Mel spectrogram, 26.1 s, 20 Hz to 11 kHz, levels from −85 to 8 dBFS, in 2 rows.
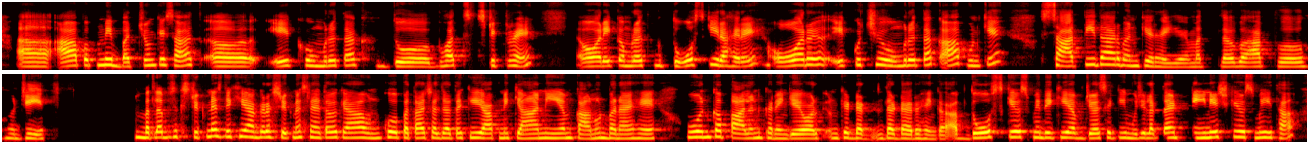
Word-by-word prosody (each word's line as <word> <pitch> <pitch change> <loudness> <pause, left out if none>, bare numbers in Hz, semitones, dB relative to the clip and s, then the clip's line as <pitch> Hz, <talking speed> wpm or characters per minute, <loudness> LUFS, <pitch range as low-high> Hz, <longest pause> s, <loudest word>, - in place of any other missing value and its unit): अ, - - -2
आप 210 +4 +1
अपने 270 +1 +3
बच्चों 205 +7 -3
के 285 +1 0
साथ 255 0 0
अ, 210 -7 +2 0.2
एक 445 - -1
उम्र 240 0 +1
तक 265 +1 -1 0.2
द 215 0 +1 0.3
बहुत 240 +1 -2
स्ट्रिक्ट 245 0 -7
रहें 240 -1 +1 0.6
और 220 +1 +4
एक 230 +1 0
उम्र 235 0 +1 0.2
दोस्त 250 +3 -1
की 295 -2 +2
रह 230 -3 +1
रहें 240 +10 0 0.2
और 260 +5 +3
एक 285 -4 0
कुछ 280 +1 -5
उम्र 255 -1 +2
तक 290 +1 -1 0.2
आप 340 +2 -2
उनके 250 +8 -2 0.6
साथीदार 290 +5 +1
बन 245 -3 -2
के 235 -1 0
रहिए, 185 -2 -4
मतलब 195 +2 -4
आप 205 0 -1 0.5
जी। 205 0 +2 1.0
मतलब 255 0 +2
सिक 290 +1 -5
स्ट्रिक्टनेस 290 +3 +1
देखिए 290 +1 0
अगर 270 -1 +3
स्ट्रिक्टनेस 260 +1 -1
रहता 255 0 +1
तो 260 - +2
क्या 245 -1 +2
उनको 240 +2 +2
पता 235 0 +2
चल 235 0 -2
जाता 230 0 0
है - - +2
कि 245 0 +2
आपने 225 +1 0
क्या 220 -2 0
नियम-कानून 225 -1 0
बनाए 210 -2 0
हैं? 215 -1 +1 0.3
वो 265 +1 +3
उनका 275 +2 +2
पालन 225 -1 +1
करेंगे 210 -2 +1
और 210 0 +5
क - - -13
उनके 225 +2 -1
ड 220 -1 +2 0.3
ड - - +6
डर 210 -2 +2
रहेगा। 195 -3 -3
अब 205 - -4
दोस्त 255 +4 +4
के 275 0 +6
उसमें 270 -1 +1
देखिए, 245 +1 +2
अब 235 -2 -1
जैसे 225 +3 +1
कि 240 0 -5
मुझे 230 +1 -2
लगता 225 +1 +1
है 245 - +4
टीनेज 245 +2 +2
के 280 - -1
उसमें 260 -2 +1
ही 255 - +2
था 210 - -1
240 Hz, 190 wpm, -20 LUFS, 220-265 Hz, 1.0 s, ड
